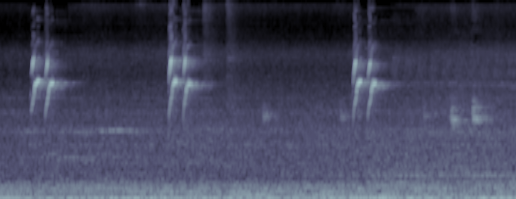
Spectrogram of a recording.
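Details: Cucak rawis chattering, recorded as master song for cage birds: paired bright down-slurred chirps repeated three times at intervals near two and a half seconds, with a few soft lower notes between and low rumble.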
